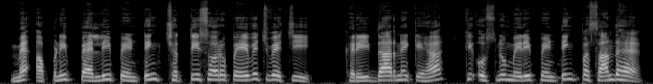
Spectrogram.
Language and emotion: Punjabi, happy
